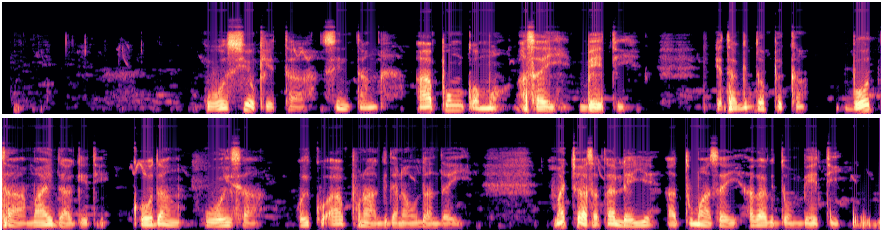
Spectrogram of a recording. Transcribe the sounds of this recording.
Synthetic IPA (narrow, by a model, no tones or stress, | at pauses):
woːsːɪjɔkʰe̞ːt̪ːaːsɪnt̪ːɐn | ʔaːpːɔnkʼɔmːɔɐsɐjbe̞ːt̪ːiː | ʔɛt̪ɐɡɪd̪ːɔpːɛkːɐ | bo̞ːt̪ʰːaːmaːjɪd̪aːɡe̞ːt̪ʰɪ | kʼo̞ːd̪ɐn | wɔjsaː | wɔjkːɔ̰ʔaːpːʊnaːɡɪd̪ɐnɐwd̪ɐnd̪ɐʔiː | mɐt͡ʃʼːaːsɐt̪ʼɐlːɛjɛɐt̪ːʊmaːsɐjhɐɡaːɡɪd̪ːɔnbe̞ːt̪ːiː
